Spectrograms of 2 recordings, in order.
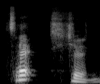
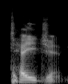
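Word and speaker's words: Taigun: Well, I was trying to figure I thought it was texton, but it's tagen.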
